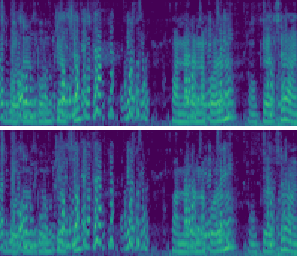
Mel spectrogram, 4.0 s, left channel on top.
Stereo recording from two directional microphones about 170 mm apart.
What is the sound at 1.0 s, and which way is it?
Speech, 30° left (ahead or behind).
